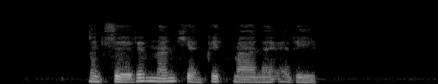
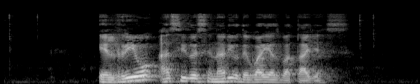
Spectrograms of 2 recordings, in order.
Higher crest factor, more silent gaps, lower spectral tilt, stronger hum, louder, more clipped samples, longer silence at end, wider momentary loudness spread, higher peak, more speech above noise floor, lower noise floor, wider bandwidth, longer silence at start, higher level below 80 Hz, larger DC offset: about the same, 20 dB vs 18 dB; neither; first, -7 dB/octave vs -5.5 dB/octave; neither; second, -33 LUFS vs -17 LUFS; neither; first, 1.25 s vs 0.8 s; about the same, 9 LU vs 9 LU; second, -14 dBFS vs -2 dBFS; second, 37 dB vs 45 dB; first, -69 dBFS vs -61 dBFS; second, 7.6 kHz vs 11.5 kHz; about the same, 0.9 s vs 1 s; second, -72 dBFS vs -54 dBFS; neither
